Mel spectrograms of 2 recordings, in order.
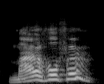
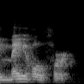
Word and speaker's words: Mayrhofer: right say it right mar hofer hofer yeah i can spell it i'm looking right at it it's m-a-y-r-h-o-f-e-r most of the americans just say mae hofer yeah so when did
